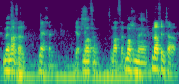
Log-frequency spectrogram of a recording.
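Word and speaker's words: Mephin: Spell it. M E P H I N. Muffin. Meuffin.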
